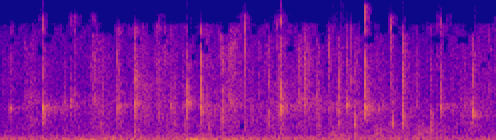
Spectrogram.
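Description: Scattered applause from a few people in the room: irregular sharp claps, several a second.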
